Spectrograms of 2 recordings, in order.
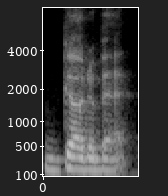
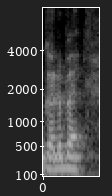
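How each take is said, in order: First: It is said in a stern, serious tone. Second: It is said in a relaxed, mild tone.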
